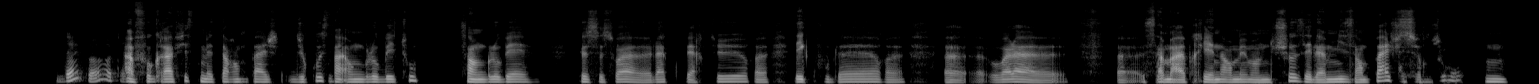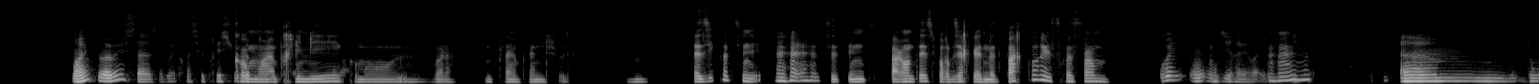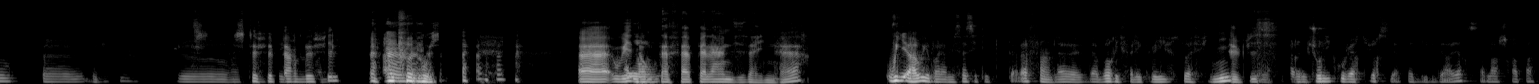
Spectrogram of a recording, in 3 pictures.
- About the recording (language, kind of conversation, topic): French, podcast, Quelle compétence as-tu apprise en autodidacte ?
- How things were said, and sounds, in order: chuckle; chuckle; drawn out: "Hem"; laughing while speaking: "Un peu oui"; laugh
